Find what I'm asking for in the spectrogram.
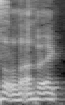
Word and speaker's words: Lubbock: I'm in lovely Lubbock. Is that how you pronounce it? – Yes. – Lubbock, Texas? – Yes.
